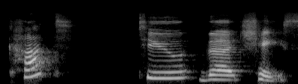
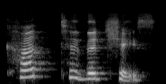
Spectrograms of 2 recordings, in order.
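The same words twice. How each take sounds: First: It is slow, with both T sounds fully said. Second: It is fast, with the T sounds merged together. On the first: "If we say it very, very slowly" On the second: "See how my mouth barely opens"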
